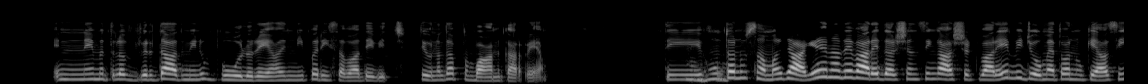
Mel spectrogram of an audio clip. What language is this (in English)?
Punjabi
